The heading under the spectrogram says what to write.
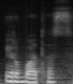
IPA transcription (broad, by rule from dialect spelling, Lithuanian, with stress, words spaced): ɪr ˈbuːʋɐ tɐs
